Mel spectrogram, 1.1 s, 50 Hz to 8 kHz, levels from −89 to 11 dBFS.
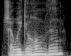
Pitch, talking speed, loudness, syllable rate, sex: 145 Hz, 280 wpm, -12 LUFS, 5.6 syllables/s, male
